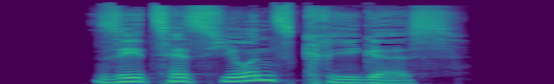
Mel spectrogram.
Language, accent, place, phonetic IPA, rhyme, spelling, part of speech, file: German, Germany, Berlin, [zet͡sɛˈsi̯oːnsˌkʁiːɡəs], -oːnskʁiːɡəs, Sezessionskrieges, noun, De-Sezessionskrieges.ogg
- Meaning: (noun) genitive singular of Sezessionskrieg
